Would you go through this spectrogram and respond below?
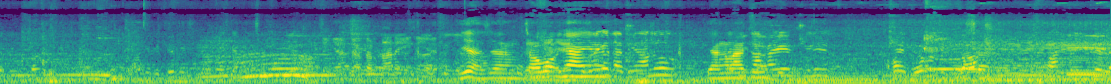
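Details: Cattle at a farm pen in Indonesia, a long steady low moo near the start amid constant speech, background music and a faint high electronic whine.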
